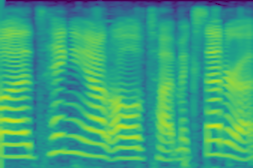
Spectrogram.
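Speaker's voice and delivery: ordinary delivery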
